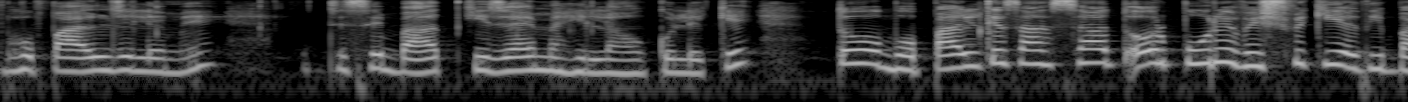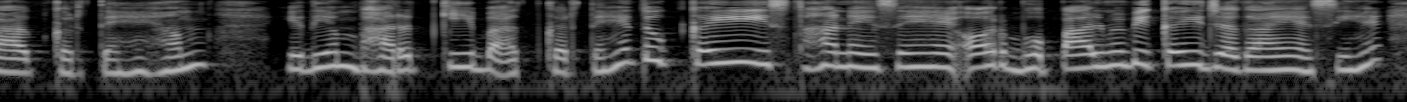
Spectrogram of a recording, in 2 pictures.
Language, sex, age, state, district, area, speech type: Hindi, female, 60+, Madhya Pradesh, Bhopal, urban, spontaneous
